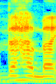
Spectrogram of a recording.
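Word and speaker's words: ذَهَبَ: Muhammadun dhahaba ilal mirhadi, dia pergi ke toilet. Ya, kharaja dan dhahaba ini tidak mansub, tidak dhammah bacanya, tetapi dengan fathah.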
